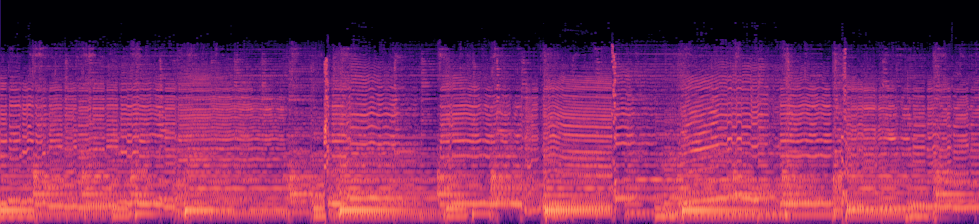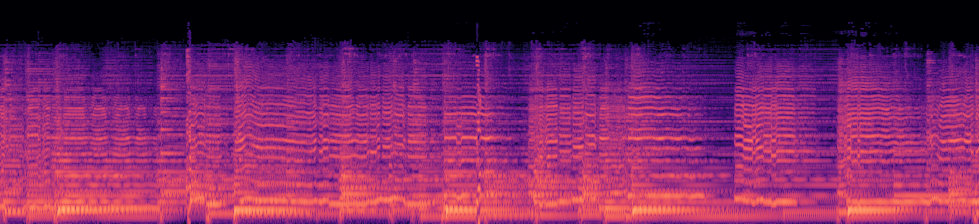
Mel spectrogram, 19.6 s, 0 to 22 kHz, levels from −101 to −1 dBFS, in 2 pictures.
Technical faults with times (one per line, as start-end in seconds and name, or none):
3.20-3.28 damaged data in a compressed stream
6.07-6.16 damaged data in a compressed stream
8.37-8.47 damaged data in a compressed stream
11.61-11.69 damaged data in a compressed stream
14.51-14.60 damaged data in a compressed stream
